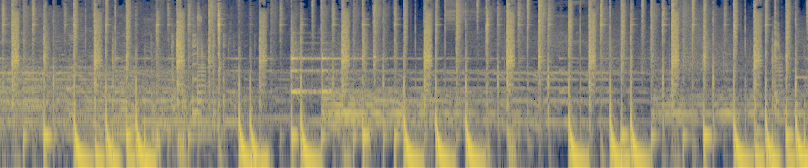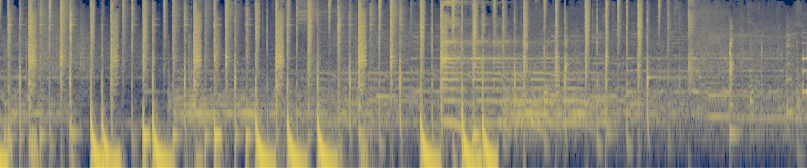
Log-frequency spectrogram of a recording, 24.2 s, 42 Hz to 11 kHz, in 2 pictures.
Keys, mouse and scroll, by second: 1.1-6.2 middle drag, 6.1 shift+c, 6.2 f, 6.4-12.7 middle drag, 7.6 f, 8.0 f, 8.3-10.2 drag, 9.0 f, 12.7-14.8 drag, 14.6-16.9 middle drag, 16.9 click, 17.0-21.6 middle drag, 17.4 click, 20.8-24.2 drag.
